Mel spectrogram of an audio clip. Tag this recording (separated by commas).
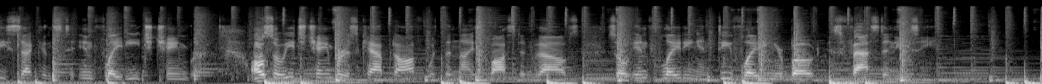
Speech, Music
